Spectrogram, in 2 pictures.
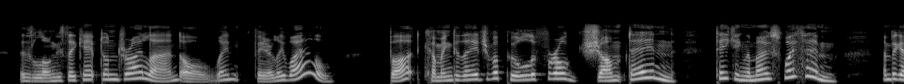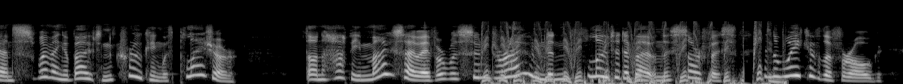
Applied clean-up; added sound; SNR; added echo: none; Scratching (performance technique); 4 dB; none.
